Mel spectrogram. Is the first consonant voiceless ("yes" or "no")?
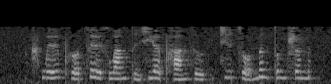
yes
